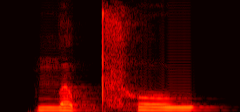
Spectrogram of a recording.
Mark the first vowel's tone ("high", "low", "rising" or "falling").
rising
